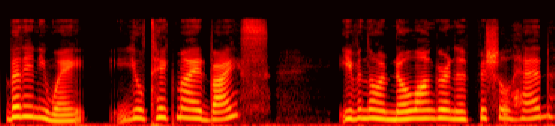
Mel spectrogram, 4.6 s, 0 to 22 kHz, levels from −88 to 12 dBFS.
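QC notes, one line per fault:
No technical faults turn up anywhere in the recording; the signal stays continuous and stable over its whole length.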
